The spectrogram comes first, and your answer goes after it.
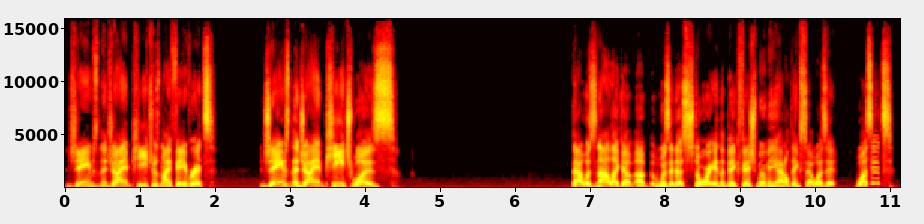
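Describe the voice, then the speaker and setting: Bright-voiced man hosting a livestream. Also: high-pitched, very animated, moderate pace, long pauses, no echo, studio quality. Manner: chatty, informal, repeats phrases, addresses viewers as folks and big dog. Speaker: livestream host running community custom games. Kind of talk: livestream chat and game-lobby announcing.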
